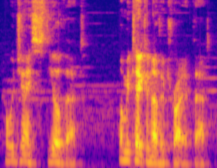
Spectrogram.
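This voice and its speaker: A man with a medium-pitched voice streams a playtest in a casual, rambling way. He reads dialogue aloud and breaks off for dry asides, with music playing behind him. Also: very animated, brisk. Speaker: streamer, game developer. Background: game music.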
